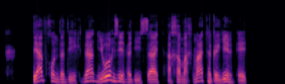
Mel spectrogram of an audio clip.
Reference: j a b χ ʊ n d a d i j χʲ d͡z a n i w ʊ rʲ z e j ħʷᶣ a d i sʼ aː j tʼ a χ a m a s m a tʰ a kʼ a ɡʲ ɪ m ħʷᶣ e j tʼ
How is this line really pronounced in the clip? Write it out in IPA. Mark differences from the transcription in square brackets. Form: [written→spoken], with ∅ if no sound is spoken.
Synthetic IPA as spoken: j a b χ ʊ n d a d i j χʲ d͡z a n i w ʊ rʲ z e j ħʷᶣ a d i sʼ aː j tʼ a χ a m a [s→ħ] m a tʰ a kʼ a ɡʲ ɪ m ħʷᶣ e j tʼ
